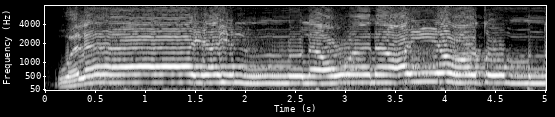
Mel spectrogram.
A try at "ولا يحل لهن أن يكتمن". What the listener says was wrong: Itu haknya harus jelas. Wala yahillu lahun gitu. Haknya biar jelas.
